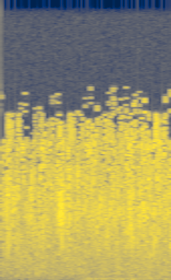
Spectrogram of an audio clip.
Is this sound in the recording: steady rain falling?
yes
